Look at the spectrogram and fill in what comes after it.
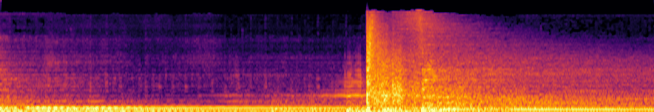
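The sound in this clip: A pistol gunshot fired in a duel at the edge of a plateau: one sharp, loud crack bursts out of a steady low rumble, then its bright tail fades slowly over the next few seconds.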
